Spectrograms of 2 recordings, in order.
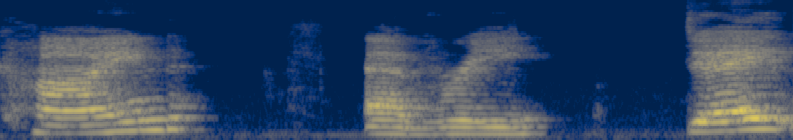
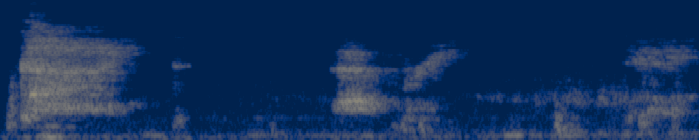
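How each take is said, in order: First: It is spoken in a normal voice. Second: It is spoken in a whisper.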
